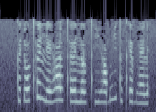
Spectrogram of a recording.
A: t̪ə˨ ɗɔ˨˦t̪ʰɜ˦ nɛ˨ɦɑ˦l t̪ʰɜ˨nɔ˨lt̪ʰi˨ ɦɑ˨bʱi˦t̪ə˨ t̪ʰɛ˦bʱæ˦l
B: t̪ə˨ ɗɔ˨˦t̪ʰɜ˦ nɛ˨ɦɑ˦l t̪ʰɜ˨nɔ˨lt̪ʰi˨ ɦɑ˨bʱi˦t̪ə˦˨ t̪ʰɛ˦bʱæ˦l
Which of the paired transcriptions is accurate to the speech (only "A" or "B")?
A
